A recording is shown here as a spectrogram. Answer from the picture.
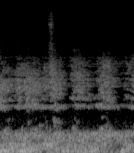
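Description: Faint steady rumble of a moving train heard from inside the carriage as it crosses a steel truss bridge.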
